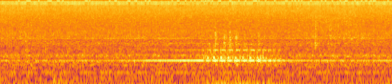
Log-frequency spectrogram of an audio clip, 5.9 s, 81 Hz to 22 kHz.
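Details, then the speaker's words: Stewart Warner R146 tube radio during IF alignment: steady hum with putt-putt pulsing about three beats a second that swells briefly; motorboating oscillation, revealing another defect, cause unknown. "well this is revealing another problem in the radio i think i get motorboating like"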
